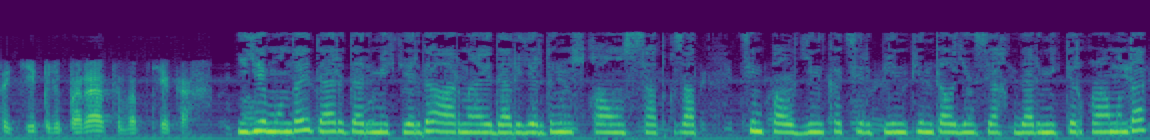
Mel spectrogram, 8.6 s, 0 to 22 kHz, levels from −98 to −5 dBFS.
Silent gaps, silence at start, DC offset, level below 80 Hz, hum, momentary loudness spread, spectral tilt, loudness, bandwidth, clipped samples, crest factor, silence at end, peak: none; 0 s; under 0.1%; -54 dBFS; none; 12 LU; -6 dB/octave; -28 LUFS; 8.8 kHz; under 0.1%; 14 dB; 0.05 s; -12 dBFS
